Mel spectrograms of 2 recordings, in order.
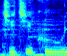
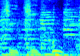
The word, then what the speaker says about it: Kyekyeku: My stage name is Cheche Ku, and it's written K-Y-E-K-Y-E-K-U, but pronounced Cheche Ku like two Che Guevaras and one Cool in the gang, so that makes Cheche Ku.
